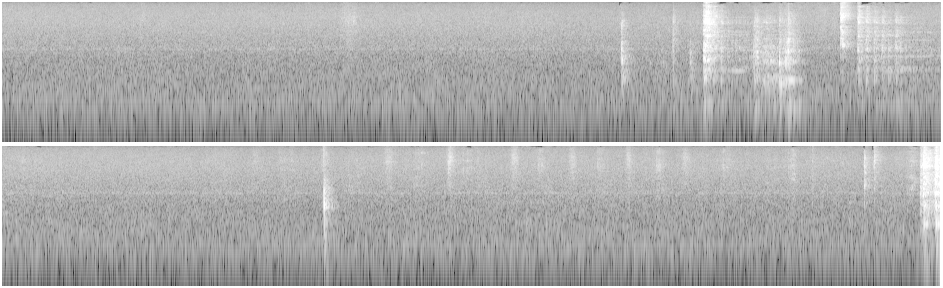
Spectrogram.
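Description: Metal tweezers and scissors handled while trimming a folded satin petal: a cluster of light clicks and snips about five to seven seconds in, then a single sharp click near ten seconds, over a faint steady room hum.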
